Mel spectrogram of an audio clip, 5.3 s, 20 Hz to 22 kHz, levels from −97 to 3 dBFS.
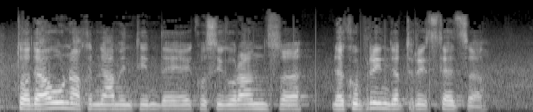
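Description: A train of clicks runs from 2.25 to 4.30 s: about ten near-identical pulses at a regular 4.4 per second, peaking roughly 5 dB above the sound. The likely cause is interference from nearby equipment or a faulty connection or power supply, injecting a steady popping tick over the audio.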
